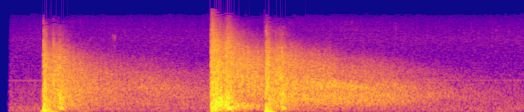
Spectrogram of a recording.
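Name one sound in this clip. Rifle shots crack one after another, each rolling away in a long echo across open ground.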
